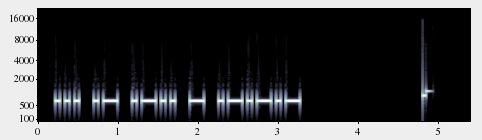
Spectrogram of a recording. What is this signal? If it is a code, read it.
Morse code, heard as a keyed tone, about 20 wpm, 700 Hz. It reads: SALT.
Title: Sentences with 8-Word Phrases - Spoken Beginning - 20wpm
